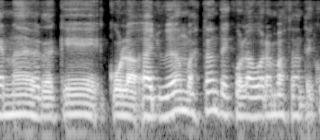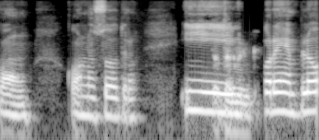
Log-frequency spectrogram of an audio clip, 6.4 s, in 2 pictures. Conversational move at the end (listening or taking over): listening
